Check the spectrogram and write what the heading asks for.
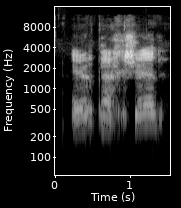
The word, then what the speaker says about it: Arpachshad: Arpachshad. Arpachshad. All right. So and Shem lived. This is 11 and 11. Bereshit 11 and 11. So Shem lived after he begot Arpachshad 500 years and begot sons and daughters.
